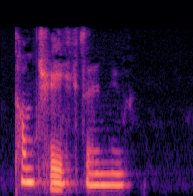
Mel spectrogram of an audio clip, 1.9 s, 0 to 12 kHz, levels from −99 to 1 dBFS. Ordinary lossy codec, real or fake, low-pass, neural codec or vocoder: MP3, 48 kbps; fake; 7.2 kHz; codec, 16 kHz, 8 kbps, FunCodec, trained on LibriTTS, 25 frames a second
